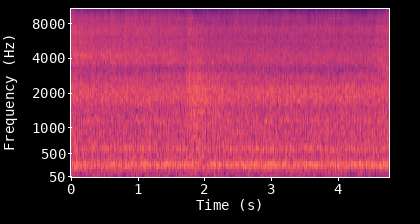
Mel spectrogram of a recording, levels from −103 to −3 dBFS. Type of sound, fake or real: fake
